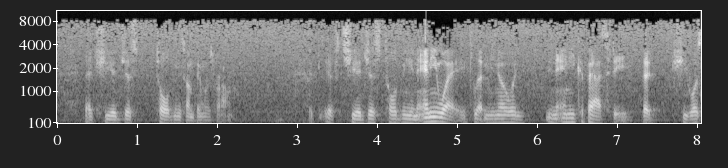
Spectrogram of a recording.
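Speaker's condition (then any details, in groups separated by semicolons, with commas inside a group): No condition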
